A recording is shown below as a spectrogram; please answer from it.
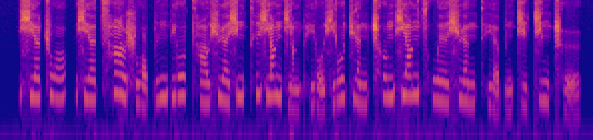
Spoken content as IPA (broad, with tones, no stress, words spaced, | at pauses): ɕjɛ˧˥ʈ͡ʂwɔ˧˥ | ɕjɛ˧˥ t͡sʰɑ˥˩ʊ̯ʂwɔ̰˨˩pi˥˧ŋpjo˥˩ʊ̯ t̪ʰɑ˧˥ʊ̯ɕɥɛ˧˥ɕi˧ŋ t̪ʰi˥˧ɕjɑ˥˩ŋt͡ɕjɑ˩ŋpʰjo̰˨˩ʊ̯ ɕjo˥ʊ̯t͡ɕɥɛ˧˥nʈ͡ʂʰɤ˥ŋ ɕjɑ˥ŋt͡sʰwe˧˥ɪ̯ɕɥɛ˧˥n t̪ʰjɛ̰˨˩pi˦n t͡ɕi˧˥ t͡ɕi˥˩ŋ ʈ͡ʂʰɻ̩˨˩˦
